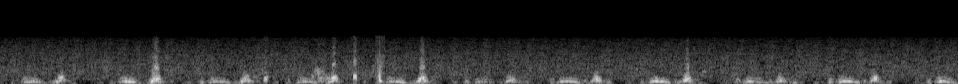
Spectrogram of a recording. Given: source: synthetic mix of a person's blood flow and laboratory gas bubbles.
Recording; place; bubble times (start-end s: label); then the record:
Doppler ultrasound of blood flow; precordium
2.63-2.70 s: bubbles
3.10-3.36 s: bubbles
3.50-3.60 s: bubbles
3.75-3.85 s: bubbles
From the record:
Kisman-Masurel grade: 213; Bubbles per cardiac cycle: several, 3 to 8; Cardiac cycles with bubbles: 1 to 10%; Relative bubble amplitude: loud (0.450 to 0.775); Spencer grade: 1 (occasional bubble signal discernible with the cardiac motion signal, with majority of cardiac periods free of bubbles); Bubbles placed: only in the low amplitude regions of the cardiac cycle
